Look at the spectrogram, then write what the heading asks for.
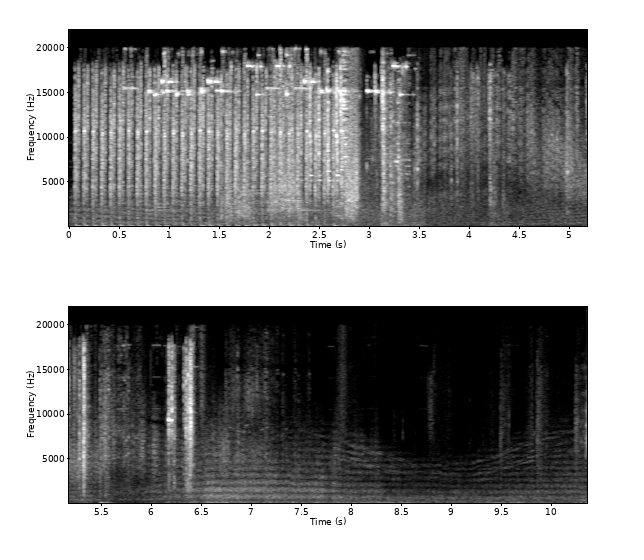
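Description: Rapid gunfire rattles loudly in Generation Zero, a steady burst for several seconds, then scattered shots over a droning engine-like roar.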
